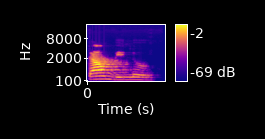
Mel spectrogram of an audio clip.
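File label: "down below", Nigerian Pidgin, female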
